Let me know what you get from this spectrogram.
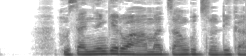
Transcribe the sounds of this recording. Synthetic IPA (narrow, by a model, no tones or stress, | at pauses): musaɲe̞ŋɡe̞rwaɦamad͡zaŋɡud͡zino̞ɗiːka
